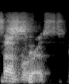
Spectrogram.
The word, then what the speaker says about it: Severus: How did you say his name? – Severus? Severus? Severus. It's Severus.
